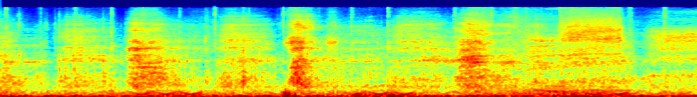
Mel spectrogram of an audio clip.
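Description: A person gasping, sharp noisy breaths coming about a second apart, over a steady low rumble.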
